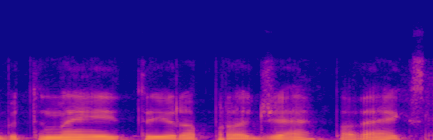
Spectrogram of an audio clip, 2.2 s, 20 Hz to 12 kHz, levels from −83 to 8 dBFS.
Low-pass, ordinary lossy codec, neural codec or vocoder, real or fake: 7.2 kHz; Opus, 32 kbps; codec, 16 kHz, 4.8 kbps, FACodec; fake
